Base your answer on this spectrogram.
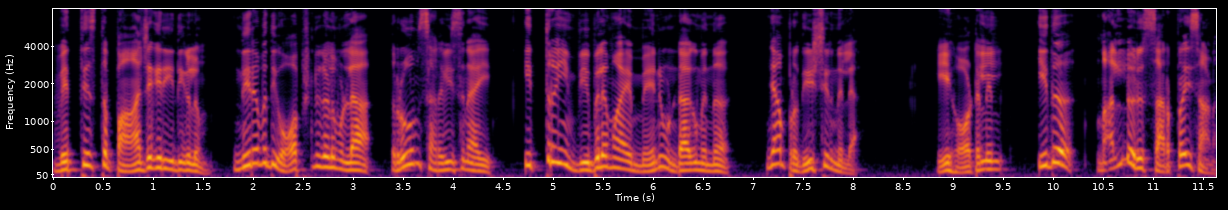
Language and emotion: Malayalam, surprised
